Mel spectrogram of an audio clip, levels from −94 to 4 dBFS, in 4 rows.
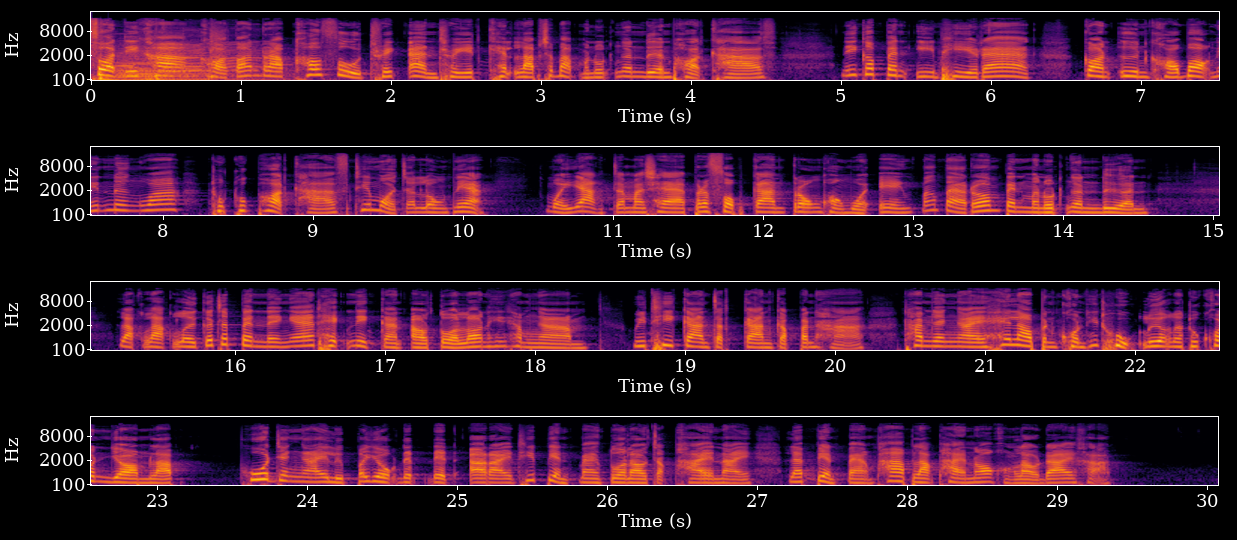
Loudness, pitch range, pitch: -21 LUFS, 200-260 Hz, 230 Hz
